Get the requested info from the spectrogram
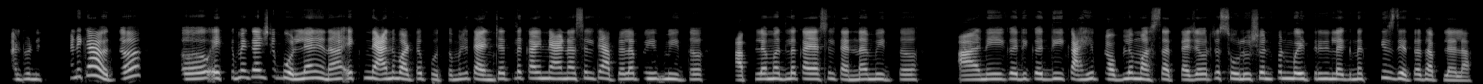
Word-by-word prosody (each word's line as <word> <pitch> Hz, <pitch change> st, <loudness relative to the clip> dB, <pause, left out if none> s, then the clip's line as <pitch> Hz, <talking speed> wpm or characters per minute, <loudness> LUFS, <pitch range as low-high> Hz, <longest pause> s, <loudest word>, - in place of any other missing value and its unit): आठवणी. 235 Hz, 0 st, -5 dB, 0.3 s
आणि 345 Hz, +3 st, -1 dB
काय 420 Hz, 0 st, +8 dB
होतं 330 Hz, -, +1 dB, 0.4 s
अ, 250 Hz, -, -2 dB, 0.2 s
एकमेकांशी 300 Hz, +2 st, 0 dB
बोलल्याने 285 Hz, +1 st, +3 dB
ना, 250 Hz, +3 st, +2 dB
एक 275 Hz, -1 st, 0 dB
ज्ञान 270 Hz, -2 st, +8 dB
वाटप 255 Hz, 0 st, 0 dB
होतं. 220 Hz, 0 st, -9 dB
म्हणजे 245 Hz, +4 st, -5 dB
त्यांच्यातलं 250 Hz, +4 st, +1 dB
काही 280 Hz, 0 st, +4 dB
ज्ञान 265 Hz, -1 st, +4 dB
असेल 270 Hz, 0 st, -3 dB
ते 290 Hz, -, 0 dB
आपल्याला 260 Hz, 0 st, 0 dB
मी 265 Hz, 0 st, 0 dB
मिळतं. 235 Hz, -2 st, -3 dB, 0.3 s
आपल्यामधलं 255 Hz, +5 st, 0 dB
काय 255 Hz, -1 st, +6 dB
असेल 255 Hz, +2 st, -7 dB
त्यांना 230 Hz, +1 st, 0 dB
मिळतं 230 Hz, -1 st, -4 dB, 0.5 s
आणि 240 Hz, +2 st, 0 dB
कधी-कधी 255 Hz, 0 st, -2 dB
काही 230 Hz, +4 st, +1 dB
प्रॉब्लेम 250 Hz, +2 st, 0 dB
असतात 230 Hz, +1 st, -2 dB
त्याच्यावरचं 240 Hz, +4 st, -2 dB
सोल्युशन 255 Hz, 0 st, -2 dB
पण 285 Hz, -, -4 dB
मैत्रिणी 260 Hz, 0 st, +1 dB
ल 245 Hz, -, +2 dB, 0.2 s
नक्कीच 270 Hz, +3 st, -6 dB
देतात 235 Hz, -2 st, -2 dB
आपल्याला. 195 Hz, -3 st, -3 dB
255 Hz, 160 wpm, -23 LUFS, 235-270 Hz, 0.5 s, काय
